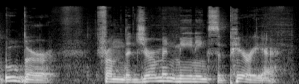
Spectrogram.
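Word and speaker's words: Über: I just want to show you that Uber is spelt O-O-B-E-R pronounced, which I thought was kind of funny. Alright, so anyways, it says Uber, from the German meaning superior, above the norm, or the ultimate.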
